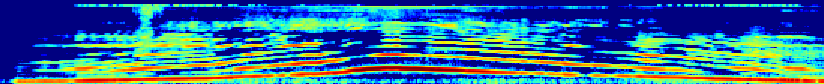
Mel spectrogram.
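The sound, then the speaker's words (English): A single voice imitates an ambulance siren as a vocal warm-up exercise, gliding smoothly upward in pitch to a high peak, then sliding steadily back down, sustained and fairly loud, with no other sounds. “So you can do like sirens, like you would an ambulance siren, which would be...”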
